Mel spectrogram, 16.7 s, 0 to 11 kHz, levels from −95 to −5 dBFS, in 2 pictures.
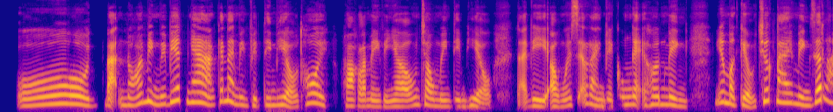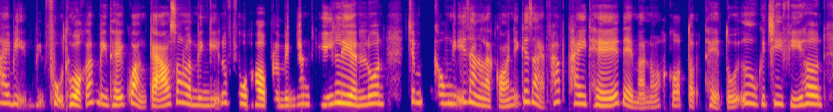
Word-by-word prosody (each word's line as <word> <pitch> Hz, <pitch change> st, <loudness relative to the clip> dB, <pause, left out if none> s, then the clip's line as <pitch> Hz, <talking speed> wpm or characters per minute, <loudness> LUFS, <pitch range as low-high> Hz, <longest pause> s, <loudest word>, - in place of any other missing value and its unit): Ồ! 235 Hz, +4 st, +2 dB
Bạn 210 Hz, -, +3 dB
nói 215 Hz, +5 st, -2 dB
mình 320 Hz, -5 st, 0 dB
mới 240 Hz, +1 st, -4 dB
biết 345 Hz, +3 st, +2 dB
nha. 295 Hz, -5 st, +3 dB
Cái 330 Hz, -, -3 dB
này 325 Hz, -3 st, +1 dB
mình 225 Hz, -2 st, -6 dB
phải 200 Hz, 0 st, -6 dB
tìm 215 Hz, +1 st, -7 dB
hiểu 215 Hz, -8 st, -1 dB
thôi, 270 Hz, +1 st, -1 dB, 0.2 s
hoặc 190 Hz, -1 st, +1 dB
là 180 Hz, -, +1 dB
mình 180 Hz, -2 st, -5 dB
phải 165 Hz, -, -7 dB
nhờ 175 Hz, 0 st, 0 dB
ông 180 Hz, +6 st, -1 dB
chồng 215 Hz, -4 st, -1 dB
mình 175 Hz, -1 st, -6 dB
tìm 180 Hz, 0 st, -8 dB
hiểu, 180 Hz, -8 st, -3 dB, 0.2 s
tại -, -, -2 dB
vì 185 Hz, -2 st, 0 dB
ổng 175 Hz, +1 st, +1 dB
ấy 190 Hz, -, -4 dB
sẽ -, -, -1 dB
rành 225 Hz, -6 st, -2 dB
về 185 Hz, -, -6 dB
công 225 Hz, +5 st, -7 dB
nghệ 230 Hz, -1 st, -1 dB
hơn 235 Hz, +1 st, -2 dB
mình, 205 Hz, -6 st, 0 dB, 0.3 s
nhưng 300 Hz, 0 st, -1 dB
mà, 250 Hz, -, +2 dB
kiểu, 215 Hz, -, 0 dB
trước 335 Hz, +1 st, 0 dB
nay 290 Hz, -3 st, +1 dB
mình 225 Hz, -5 st, -2 dB
rất 355 Hz, +3 st, +5 dB
là 360 Hz, -, -4 dB
hay 275 Hz, -2 st, -1 dB
bị 250 Hz, -1 st, -5 dB
bị -, -, -13 dB
phụ -, -, -2 dB
thuộc 240 Hz, -, +5 dB
á. 270 Hz, -, +2 dB
Mình 245 Hz, -5 st, -2 dB
thấy 220 Hz, 0 st, +2 dB
quảng 165 Hz, -8 st, +3 dB
cáo 200 Hz, +6 st, +7 dB
xong 295 Hz, +3 st, +1 dB
là 255 Hz, -, +3 dB
mình 215 Hz, -3 st, -4 dB
nghĩ 200 Hz, -, -4 dB
nó 280 Hz, -, -5 dB
phù 255 Hz, -, +3 dB
hợp 210 Hz, -3 st, +6 dB
là 195 Hz, -, -6 dB
mình 200 Hz, 0 st, -3 dB
đăng 255 Hz, -, -3 dB
ký 225 Hz, +3 st, +2 dB
liền 260 Hz, -6 st, +6 dB
luôn 255 Hz, +4 st, +1 dB, 0.2 s
chứ 315 Hz, -, -3 dB, 0.2 s
không 260 Hz, 0 st, -3 dB
nghĩ 260 Hz, +5 st, -2 dB
rằng 290 Hz, -3 st, +1 dB
là 200 Hz, -4 st, 0 dB
có 175 Hz, -1 st, -1 dB
những 210 Hz, +5 st, -6 dB
cái 315 Hz, -, 0 dB
giải 280 Hz, -, -1 dB
pháp 310 Hz, -, -3 dB
thay 260 Hz, -2 st, +1 dB
thế 205 Hz, 0 st, +4 dB
để 235 Hz, -, +2 dB
mà 135 Hz, -4 st, -5 dB
nó 155 Hz, +4 st, -10 dB
có -, -, -4 dB
tội -, -, -5 dB
thể -, -, -3 dB
tối -, -, -4 dB
ưu 265 Hz, -2 st, -3 dB
cái 240 Hz, -, -8 dB
chi 255 Hz, 0 st, +2 dB
phí 205 Hz, -1 st, -1 dB
hơn. 250 Hz, 0 st, +3 dB
230 Hz, 325 wpm, -22 LUFS, 200-265 Hz, 0.3 s, cáo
